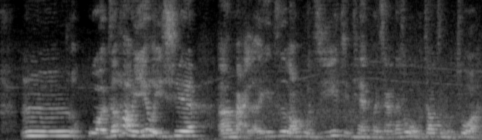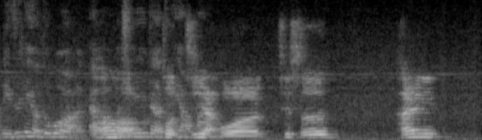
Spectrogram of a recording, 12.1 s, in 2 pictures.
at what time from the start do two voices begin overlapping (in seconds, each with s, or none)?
7.2 s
